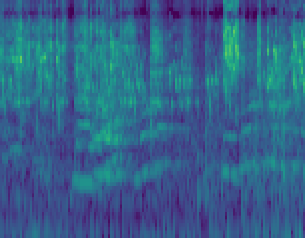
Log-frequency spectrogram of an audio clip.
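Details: Pet budgies in a cage keep up an excited twittering chatter of high chirps and short squeaky notes, with a couple of sharper bright bursts near the end.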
